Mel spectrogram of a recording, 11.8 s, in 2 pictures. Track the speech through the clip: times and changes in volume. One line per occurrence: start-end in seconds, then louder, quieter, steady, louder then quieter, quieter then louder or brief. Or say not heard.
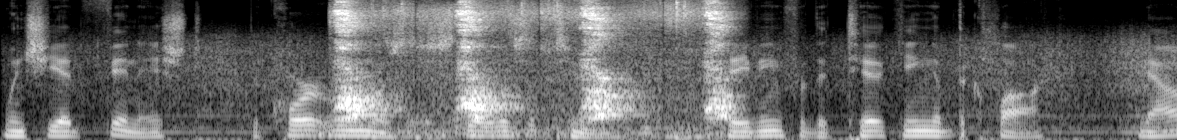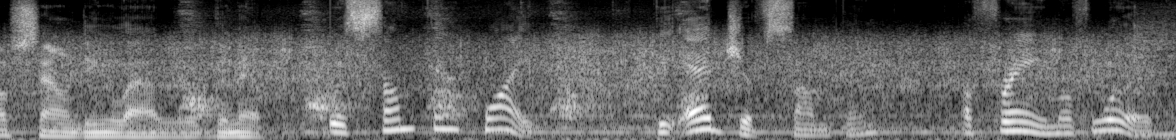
0.0-11.7 steady.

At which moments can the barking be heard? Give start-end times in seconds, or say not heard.
1.6-3.8, 6.8-9.5.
